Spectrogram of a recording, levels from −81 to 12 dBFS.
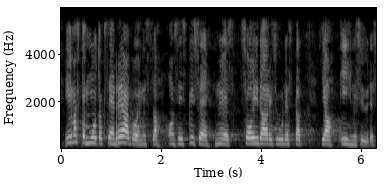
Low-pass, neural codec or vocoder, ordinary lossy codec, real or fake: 5.4 kHz; codec, 16 kHz, 4 kbps, FreqCodec, larger model; none; fake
